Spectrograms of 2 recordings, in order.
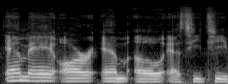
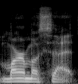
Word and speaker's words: Marmoset: It's Marmoset, Marmoset. Like Marmot, but Marmoset.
